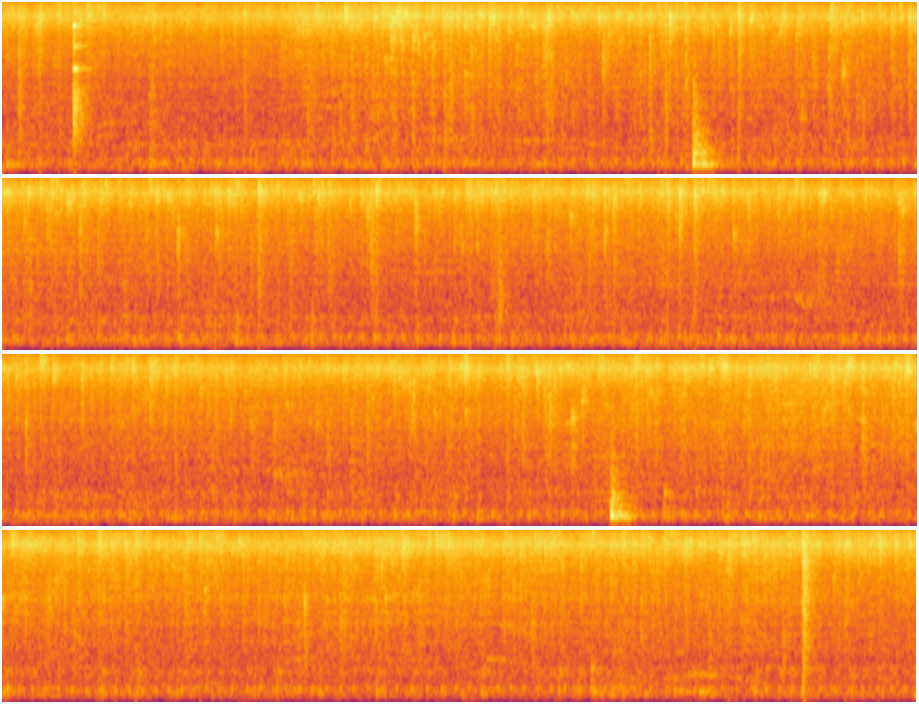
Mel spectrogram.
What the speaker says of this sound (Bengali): লম্বা করে কাটা পেঁয়াজগুলো এখন আবার ভেজে নেব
